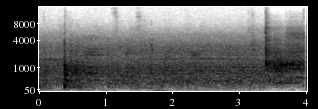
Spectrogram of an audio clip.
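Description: Steady background noise of a factory assembly hall, with a sharp knock about a third of a second in and a louder rush of noise near the end.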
